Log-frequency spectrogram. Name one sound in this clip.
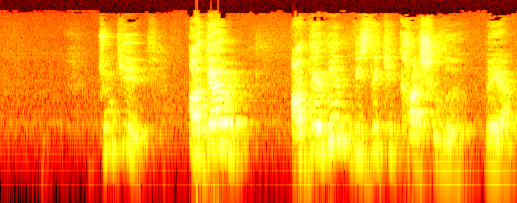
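An elderly man speaks calmly into a nearby microphone.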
